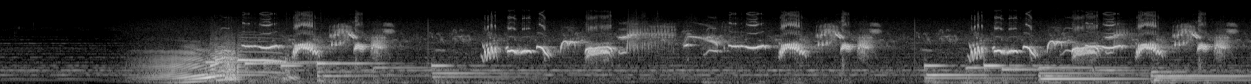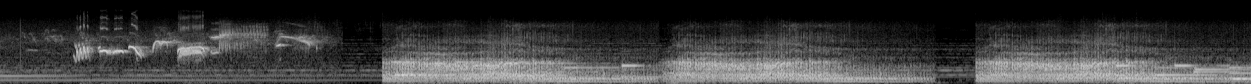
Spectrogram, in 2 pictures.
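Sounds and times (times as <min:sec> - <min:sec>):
background music with held notes: 0:00.0 - 0:25.0
loud long animal roar: 0:01.3 - 0:03.5, 0:16.3 - 0:24.5
bird squawks: 0:01.8 - 0:16.9.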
